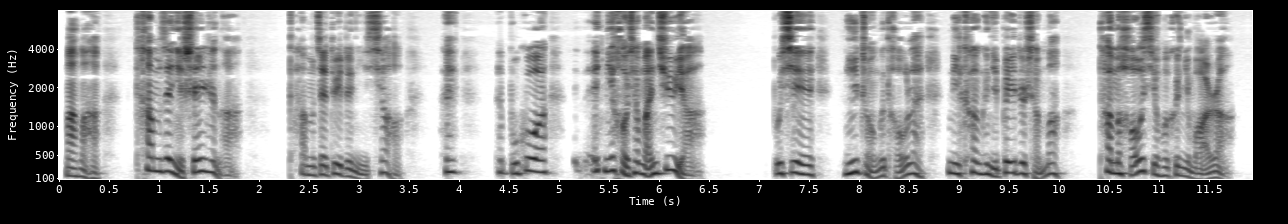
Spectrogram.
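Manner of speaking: put-on high, loud childlike voice, gleeful and eerie; a child happily telling you ghosts sit on your back; creepy little girl. Girl tells stepmother the ghosts are on her, gleeful high child voice.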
